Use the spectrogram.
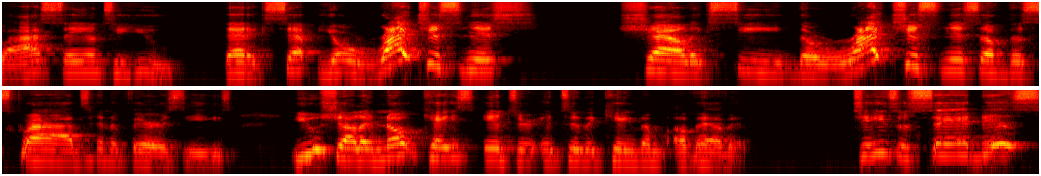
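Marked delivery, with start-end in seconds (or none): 0.0-13.3 very drawn-out, deliberate, slow, low reading voice. Speaker rereads a Bible verse aloud to listeners, reading it very slowly. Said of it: "Let me read that real slow".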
